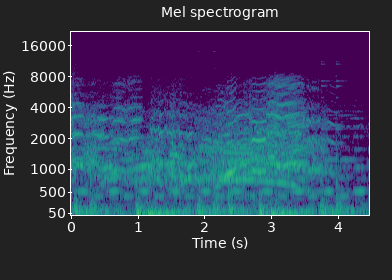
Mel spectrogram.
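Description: Many bus passengers screaming in panic at once, overlapping high cries. Under them runs a dramatic score with a steady ticking pulse and low booms about once a second.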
